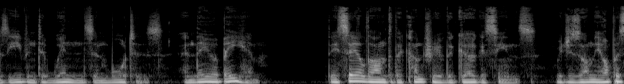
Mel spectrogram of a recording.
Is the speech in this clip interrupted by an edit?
no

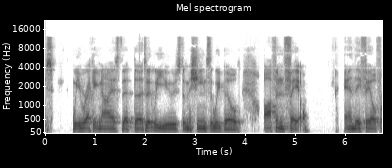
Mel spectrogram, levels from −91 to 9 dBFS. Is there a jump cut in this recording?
yes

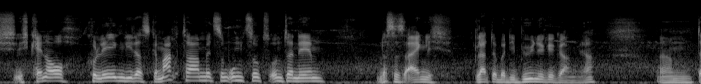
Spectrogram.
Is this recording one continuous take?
yes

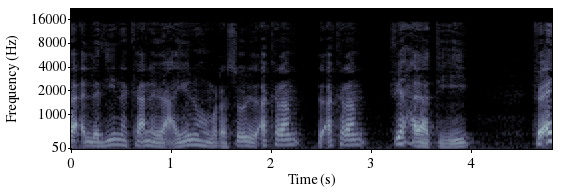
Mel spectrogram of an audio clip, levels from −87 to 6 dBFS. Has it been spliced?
yes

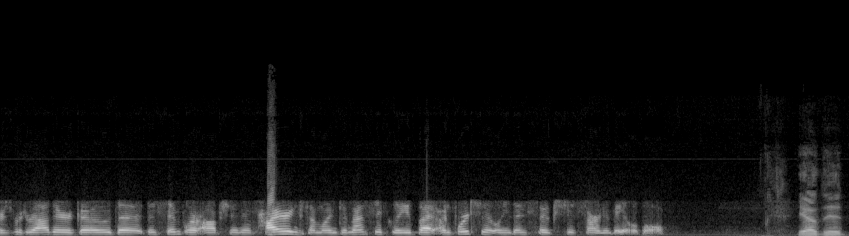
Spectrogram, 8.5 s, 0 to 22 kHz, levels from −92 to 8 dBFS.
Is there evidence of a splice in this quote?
no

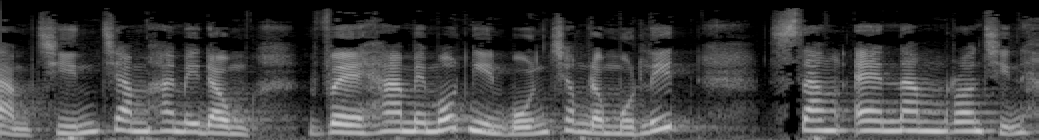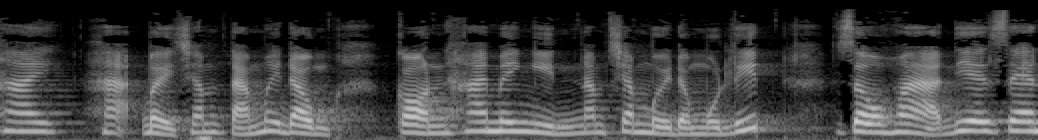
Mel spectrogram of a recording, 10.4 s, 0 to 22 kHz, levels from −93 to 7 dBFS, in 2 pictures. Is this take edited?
yes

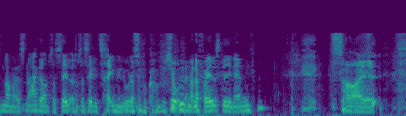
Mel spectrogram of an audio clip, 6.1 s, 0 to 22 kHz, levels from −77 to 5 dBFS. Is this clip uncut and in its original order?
no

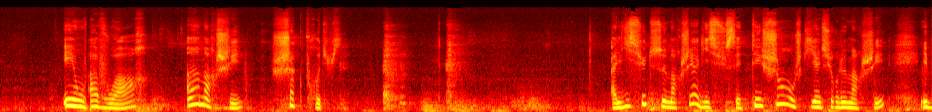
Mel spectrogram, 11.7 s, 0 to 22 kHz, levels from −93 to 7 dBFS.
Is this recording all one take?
no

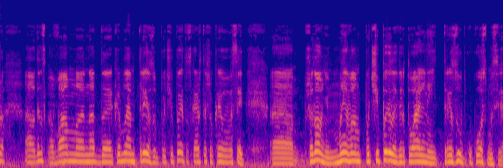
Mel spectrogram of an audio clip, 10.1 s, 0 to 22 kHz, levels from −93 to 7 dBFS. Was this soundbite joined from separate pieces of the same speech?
yes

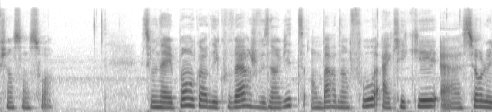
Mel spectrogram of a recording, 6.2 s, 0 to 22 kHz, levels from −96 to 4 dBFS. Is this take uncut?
yes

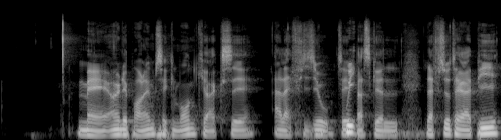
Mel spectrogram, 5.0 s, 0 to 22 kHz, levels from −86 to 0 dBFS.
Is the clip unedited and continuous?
no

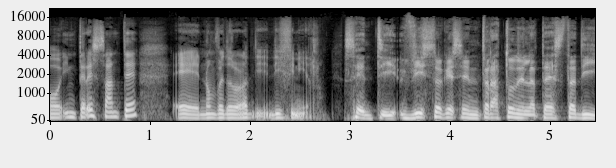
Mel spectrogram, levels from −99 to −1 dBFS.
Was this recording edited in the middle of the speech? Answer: yes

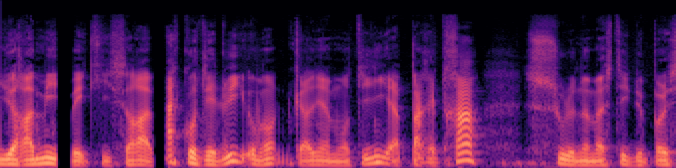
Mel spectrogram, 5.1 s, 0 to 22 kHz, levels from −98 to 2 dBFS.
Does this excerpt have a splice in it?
no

